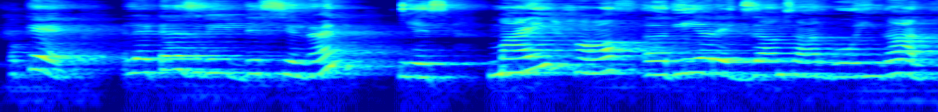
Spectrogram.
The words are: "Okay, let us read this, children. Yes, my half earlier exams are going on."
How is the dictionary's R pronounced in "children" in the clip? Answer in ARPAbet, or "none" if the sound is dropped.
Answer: R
